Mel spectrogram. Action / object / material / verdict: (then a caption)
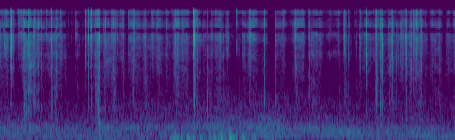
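scrape / thin foil origami paper / foil paper / none. A thin blue foil origami paper crane is being folded, its neck and tail points creased and pinched with fingertips and thumbnails. Soft, steady crinkling and crackling sits over a low, quiet rumble, with brief bright crackles throughout. A louder run of crunchy creases comes near the middle before the sound settles back to gentle rustling.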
